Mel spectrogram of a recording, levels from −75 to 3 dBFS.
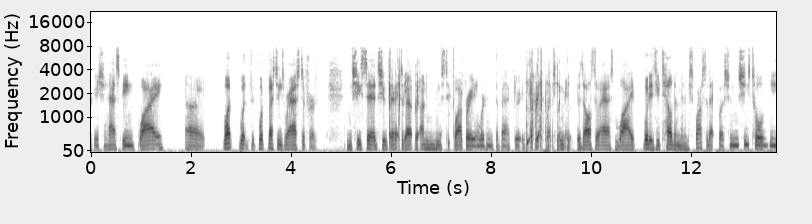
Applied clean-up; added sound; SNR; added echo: neural diffusion model UNIVERSE++.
